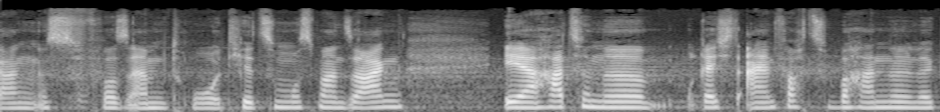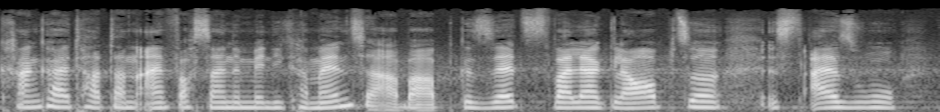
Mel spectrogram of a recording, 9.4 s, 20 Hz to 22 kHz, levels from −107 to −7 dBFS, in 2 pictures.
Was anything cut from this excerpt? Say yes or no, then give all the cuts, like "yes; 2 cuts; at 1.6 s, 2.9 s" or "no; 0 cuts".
yes; 1 cut; at 8.5 s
